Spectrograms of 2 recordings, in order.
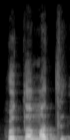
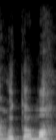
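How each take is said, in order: First: ഹുത്തമത്ത് ending on a sounded t; the wrong way to stop. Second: The right way to stop; correct pause ending. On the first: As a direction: say ഹുത്തമത്ത് with a full t. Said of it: "എന്നല്ല". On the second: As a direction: stop on ഹുത്തമ with a silent h. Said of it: "ഹ് എന്നുള്ള രൂപത്തിലാണ്". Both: Shown as a demonstration.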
